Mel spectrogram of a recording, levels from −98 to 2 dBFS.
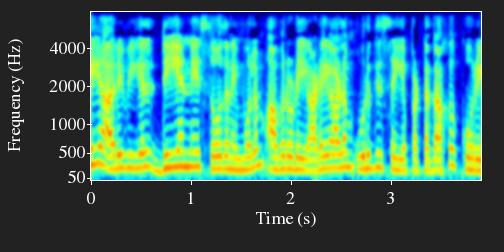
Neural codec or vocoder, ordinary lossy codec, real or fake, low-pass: vocoder, 44.1 kHz, 128 mel bands every 512 samples, BigVGAN v2; none; fake; 7.2 kHz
